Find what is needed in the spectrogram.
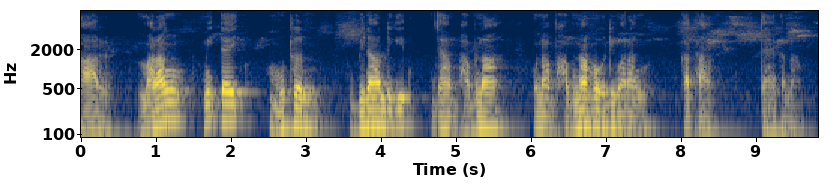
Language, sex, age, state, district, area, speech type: Santali, male, 45-60, West Bengal, Birbhum, rural, spontaneous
